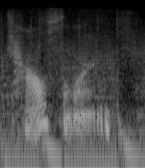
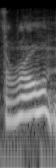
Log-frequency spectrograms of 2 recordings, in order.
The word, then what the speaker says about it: Cowthorn: Cowthorn. Cow... Thorn? Throne? No, thorn.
